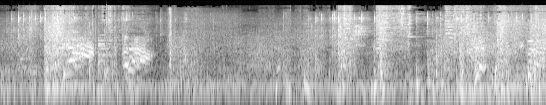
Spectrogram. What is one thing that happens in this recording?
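Game characters shout and grunt in a fight.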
